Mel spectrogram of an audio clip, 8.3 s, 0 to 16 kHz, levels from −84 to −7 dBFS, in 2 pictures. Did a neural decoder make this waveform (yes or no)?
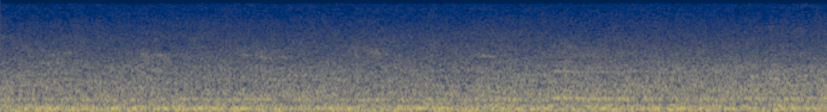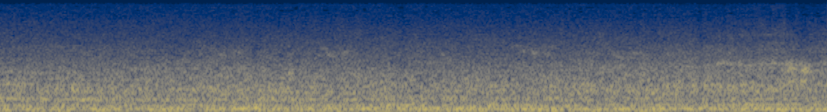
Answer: yes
